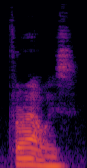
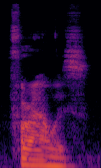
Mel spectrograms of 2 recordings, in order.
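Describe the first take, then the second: The two takes are said the same way.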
